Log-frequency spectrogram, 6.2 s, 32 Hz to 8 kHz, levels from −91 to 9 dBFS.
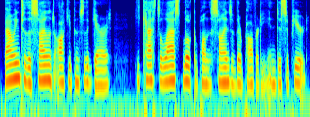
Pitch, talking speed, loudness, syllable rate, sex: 165 Hz, 205 wpm, -19 LUFS, 5.4 syllables/s, female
